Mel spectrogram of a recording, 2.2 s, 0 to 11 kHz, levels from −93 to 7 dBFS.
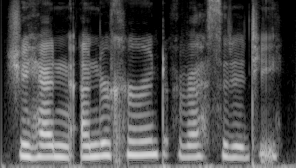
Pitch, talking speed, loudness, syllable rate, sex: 235 Hz, 160 wpm, -16 LUFS, 6.1 syllables/s, female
